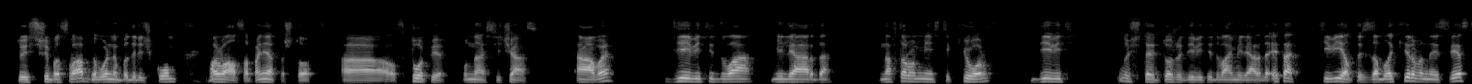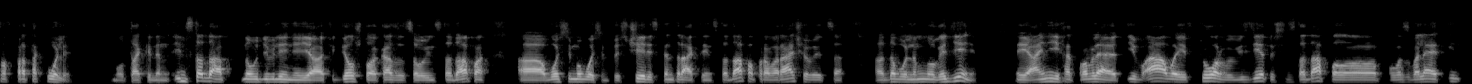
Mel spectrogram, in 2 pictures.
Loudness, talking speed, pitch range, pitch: -27 LUFS, 155 wpm, 110-130 Hz, 120 Hz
